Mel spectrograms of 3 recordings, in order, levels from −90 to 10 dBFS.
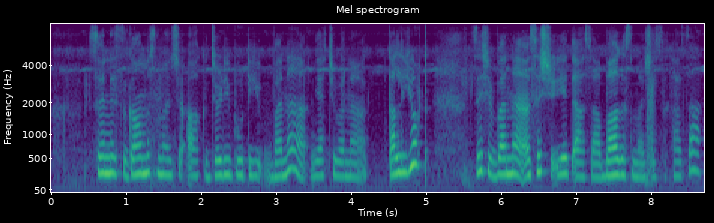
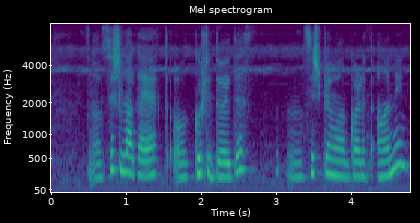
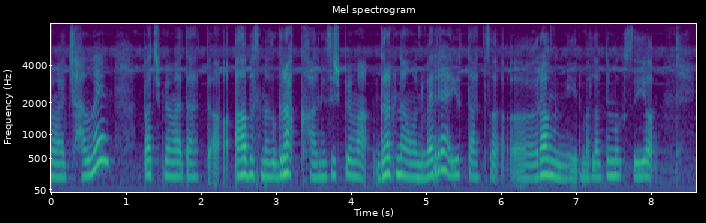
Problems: background sounds at intervals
